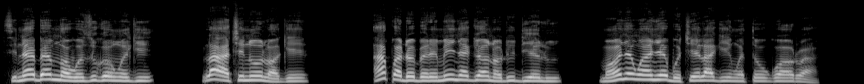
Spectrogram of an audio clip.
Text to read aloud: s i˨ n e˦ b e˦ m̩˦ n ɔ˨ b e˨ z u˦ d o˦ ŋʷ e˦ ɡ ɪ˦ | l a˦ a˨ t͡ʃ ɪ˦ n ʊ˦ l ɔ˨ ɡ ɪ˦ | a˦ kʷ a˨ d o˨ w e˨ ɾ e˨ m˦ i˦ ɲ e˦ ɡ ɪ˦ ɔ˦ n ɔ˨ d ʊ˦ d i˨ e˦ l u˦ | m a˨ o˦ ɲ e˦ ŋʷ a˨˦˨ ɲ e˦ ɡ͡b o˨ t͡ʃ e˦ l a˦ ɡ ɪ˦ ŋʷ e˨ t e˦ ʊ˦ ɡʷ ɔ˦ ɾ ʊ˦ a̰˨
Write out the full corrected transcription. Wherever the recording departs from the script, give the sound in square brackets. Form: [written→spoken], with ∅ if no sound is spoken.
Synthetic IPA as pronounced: s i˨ n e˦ b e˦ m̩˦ n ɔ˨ [b→w] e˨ z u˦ [d→ɡ] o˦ ŋʷ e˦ ɡ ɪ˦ | l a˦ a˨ t͡ʃ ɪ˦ n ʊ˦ l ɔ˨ ɡ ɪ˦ | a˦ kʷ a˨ d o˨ [w→b] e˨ ɾ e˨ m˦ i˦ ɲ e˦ ɡ ɪ˦ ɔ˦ n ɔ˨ d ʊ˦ d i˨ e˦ l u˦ | m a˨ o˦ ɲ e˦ ŋʷ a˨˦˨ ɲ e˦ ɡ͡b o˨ t͡ʃ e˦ l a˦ ɡ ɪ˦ ŋʷ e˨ t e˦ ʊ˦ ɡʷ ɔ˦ ɾ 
